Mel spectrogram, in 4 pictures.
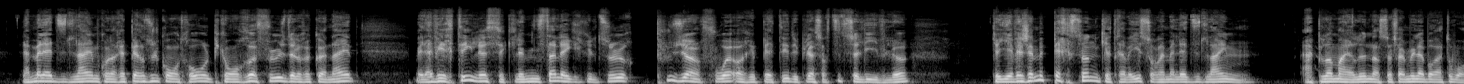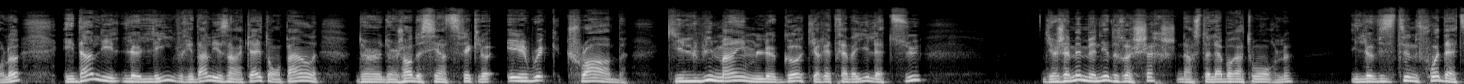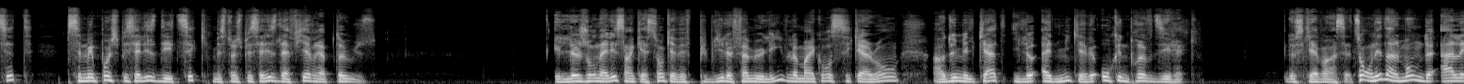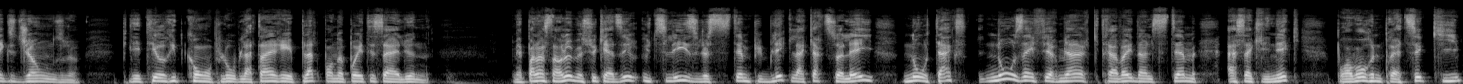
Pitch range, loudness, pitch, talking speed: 120-155 Hz, -15 LUFS, 135 Hz, 200 wpm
